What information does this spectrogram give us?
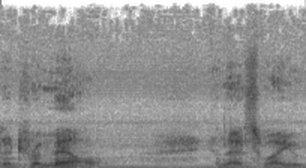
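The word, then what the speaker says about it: Tramell: a great story about the name this it's pronounced tremel right the uh catherine dramell and the first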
